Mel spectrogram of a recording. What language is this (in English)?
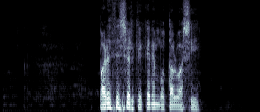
Galician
